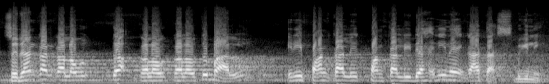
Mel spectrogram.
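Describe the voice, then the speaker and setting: A man's voice: high-pitched, fairly quick, big-room sound, slight background noise. A man teaching Quran recitation, patiently correcting a student and modelling sounds syllable by syllable. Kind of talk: correcting recitation in a tajwid lesson.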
